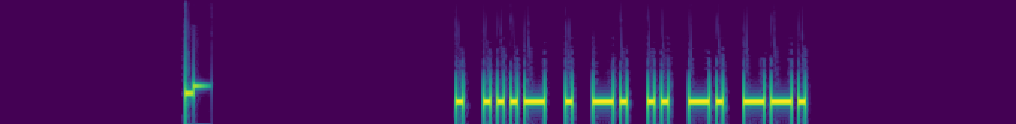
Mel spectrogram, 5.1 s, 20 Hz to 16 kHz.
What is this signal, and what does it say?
Morse code, heard as a keyed tone, about 34 wpm, 700 Hz. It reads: EVENING
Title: Top 1501-1750 Words 35wpm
